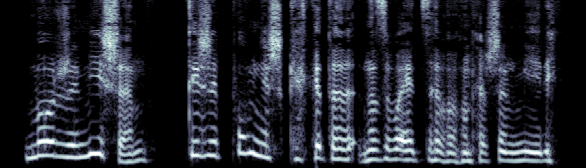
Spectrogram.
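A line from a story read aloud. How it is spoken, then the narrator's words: Laughing. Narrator (Russian): продолжала смеяться Лора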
